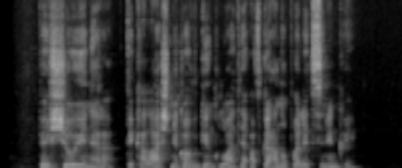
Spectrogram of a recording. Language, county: Lithuanian, Klaipėda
